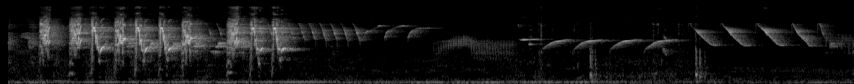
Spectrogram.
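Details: Javan myna (jalak kebo) calling in response to a lure sound. Harsh, buzzy chirps come in a rapid burst, then a series of clear whistled notes that sweep downward, repeated at uneven intervals, with a faint low hum underneath.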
